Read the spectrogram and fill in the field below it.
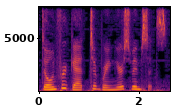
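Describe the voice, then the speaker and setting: Brief: a friendly teacher in a storybook, cheerful and clear, read by a woman. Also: a little high, slow, darkish tone.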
